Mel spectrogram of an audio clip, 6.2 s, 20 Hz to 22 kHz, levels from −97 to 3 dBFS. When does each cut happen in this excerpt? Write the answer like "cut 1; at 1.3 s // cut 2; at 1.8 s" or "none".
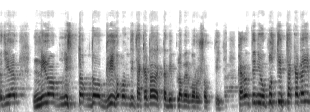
cut 1; at 4.6 s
